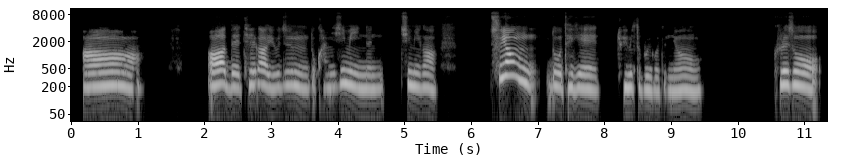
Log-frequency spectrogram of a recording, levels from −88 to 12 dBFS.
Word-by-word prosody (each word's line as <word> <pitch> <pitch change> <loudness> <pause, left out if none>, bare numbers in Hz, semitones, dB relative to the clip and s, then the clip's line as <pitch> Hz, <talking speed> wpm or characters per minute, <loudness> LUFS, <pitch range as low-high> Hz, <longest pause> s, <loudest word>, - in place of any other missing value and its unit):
아. 205 -1 +3 1.0
아 225 +2 +7
네 195 -1 -2
제가 220 -2 0
요즘 195 -1 -3
또 - - -11
관심이 200 +3 -1
있는 180 0 -3 0.3
취미가 195 -5 -2 0.8
수영도 295 - +2
되게 180 -2 -1 0.4
재미있어 190 -1 -1
보이거든요. 165 -1 -4 1.1
그래서 220 -4 +2
195 Hz, 175 characters per minute, -24 LUFS, 180-215 Hz, 1.1 s, 아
